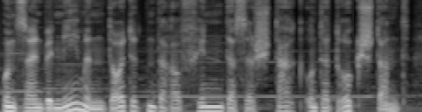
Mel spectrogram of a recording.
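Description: A man's voice: on the low side, moderate pace, darkish tone, faint music behind, lightly acted. An actor playing an aged, melancholy English doctor who solemnly narrates his memoirs in a literary radio drama. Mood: grave, reflective. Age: older. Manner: solemn, reflective. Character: aged doctor Watson, weary melancholy chronicler of his friend's cases.

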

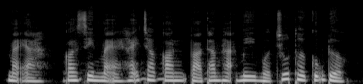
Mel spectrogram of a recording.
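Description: A woman's voice: lowish voice, a little fast, dark tone, no room sound, lightly acted. A woman reading the lines of a stubborn, deceitful young man in a storybook, with an insistent manner. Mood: pleading.

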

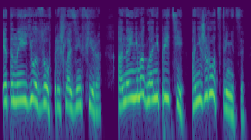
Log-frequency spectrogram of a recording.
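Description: A woman voicing an excitable, chattering young girl fairy who talks in a quick, earnest way. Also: a little high, dry recording, studio quality, voice pushed up. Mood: flustered.

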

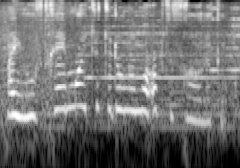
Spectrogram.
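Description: A woman doing a tearful little mermaid girl. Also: fast. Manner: sobbing, high and plaintive. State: crying. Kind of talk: storybook reading. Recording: storybook audio with background music.

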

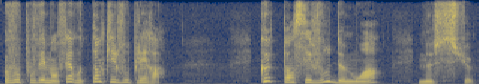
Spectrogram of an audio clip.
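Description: A woman reading an audiobook, voicing a kindly, simple-minded older gentleman who talks in earnest, halting phrases. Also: mid-range voice, animated, slightly rough.

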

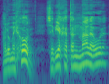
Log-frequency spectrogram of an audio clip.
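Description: A man reading a timid, nervous young woman on a bus, speaking softly and hesitantly. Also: on the high side, expressive, moderate pace, voice pushed up, lightly acted. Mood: timid, uneasy. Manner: soft, hesitant, apologetic.

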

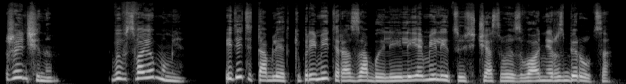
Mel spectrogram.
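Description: A woman's voice: mid-range voice, wildly swooping pitch, moderate pace, a little mellow, no echo, studio quality, pitched above the performer's own voice. A woman voicing a brash, rude middle-aged woman who shrieks and then turns fawning. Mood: indignant.

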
